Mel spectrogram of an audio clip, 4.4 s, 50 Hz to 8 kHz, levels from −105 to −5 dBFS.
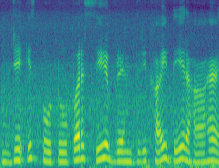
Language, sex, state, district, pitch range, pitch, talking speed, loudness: Hindi, female, Madhya Pradesh, Umaria, 170-210 Hz, 180 Hz, 120 wpm, -19 LUFS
